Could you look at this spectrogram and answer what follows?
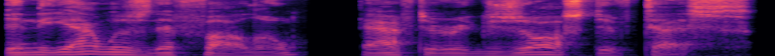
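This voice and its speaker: A man's voice: on the low side, takes it slowly, darkish tone, husky. A man giving theatrical, portentous scripted narration of a comic book story.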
